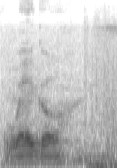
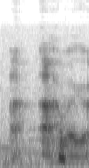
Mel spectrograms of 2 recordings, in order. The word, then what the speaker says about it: juego: Yeah, I mean, es un buen juego. Or was it juego? No, it's actually juego. You said it right the first time. Juego.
